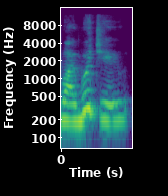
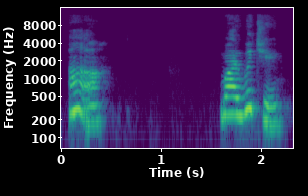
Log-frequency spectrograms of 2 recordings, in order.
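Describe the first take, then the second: First: It sounds harsh and judgmental. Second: It sounds gentle and curious.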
